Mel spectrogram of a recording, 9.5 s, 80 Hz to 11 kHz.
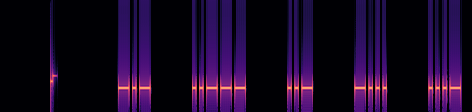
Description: Morse code, heard as a keyed tone, about 17 wpm, spaced as for 8 wpm, 700 Hz. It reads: K2UBV
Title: USA Call Signs - 5 Characters - 4x Character Spacing - 17wpm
